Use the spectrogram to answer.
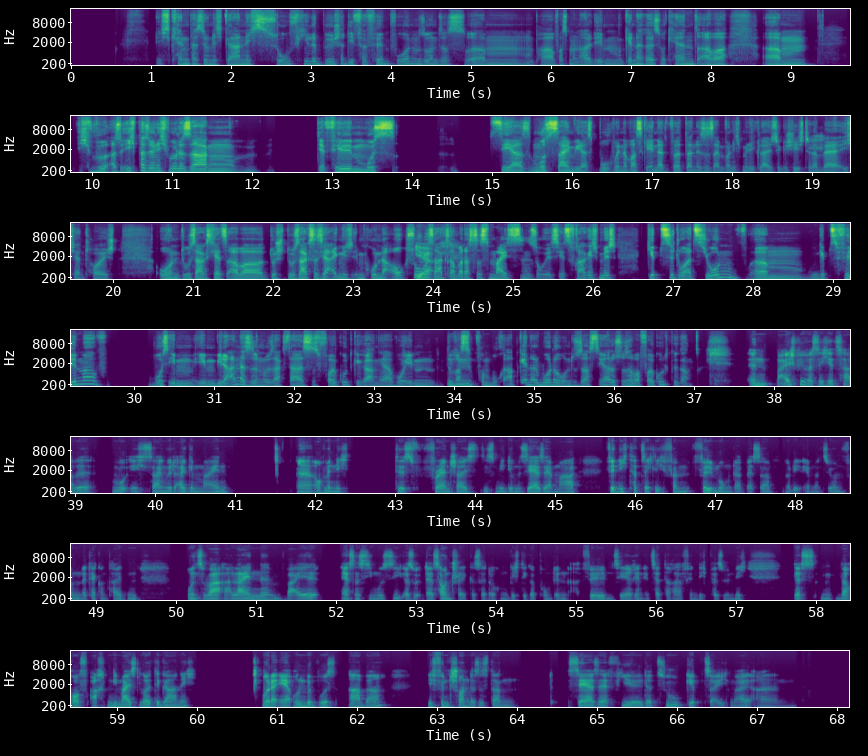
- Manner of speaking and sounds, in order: other noise; chuckle; other background noise; tongue click; tongue click
- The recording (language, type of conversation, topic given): German, podcast, Was kann ein Film, was ein Buch nicht kann?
